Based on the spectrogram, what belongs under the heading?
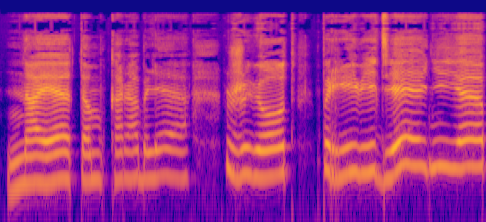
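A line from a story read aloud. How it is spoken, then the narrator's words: Moaning. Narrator (Russian): простонал длинный Джек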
